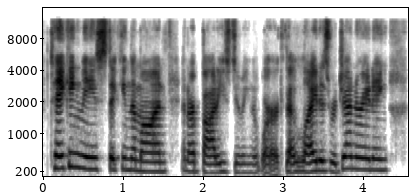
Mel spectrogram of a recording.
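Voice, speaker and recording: A woman's animated, very fast voice at a fairly high pitch, with ordinary pitch variation, over a quiet background. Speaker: wellness coach and product seller. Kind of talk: sales pitch.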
